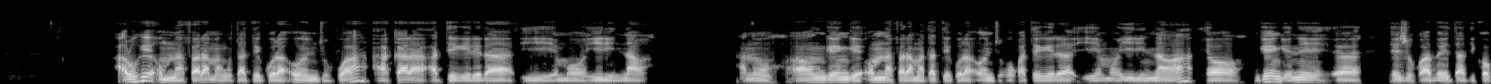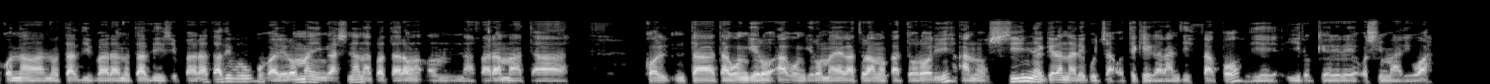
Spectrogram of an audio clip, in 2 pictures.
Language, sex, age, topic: Oshiwambo, male, 25-35, agriculture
